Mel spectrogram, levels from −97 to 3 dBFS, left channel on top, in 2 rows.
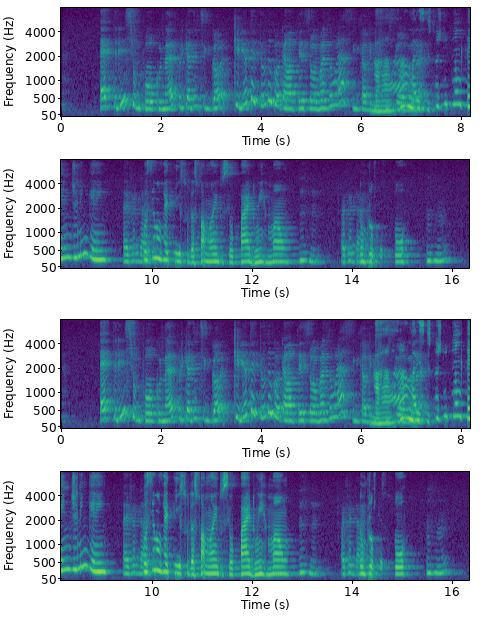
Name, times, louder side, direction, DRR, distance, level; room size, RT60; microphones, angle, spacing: voice 1, 0.8-7.3 9.4-10.0 12.9-13.4 13.8-14.2 15.5-15.9, right 1 dB, 40° right, 1 dB, 1.4 m, -32 dB
voice 2, 6.2-7.2 7.5-9.1 9.8-12.7 14.1-14.4 14.8-15.1, right 3 dB, 85° right, 16 dB, 0.6 m, -25 dB
26.5 x 13.5 x 3.0 m, 0.68 s
head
